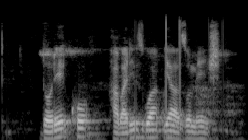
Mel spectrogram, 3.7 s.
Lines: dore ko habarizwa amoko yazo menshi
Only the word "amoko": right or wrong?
wrong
